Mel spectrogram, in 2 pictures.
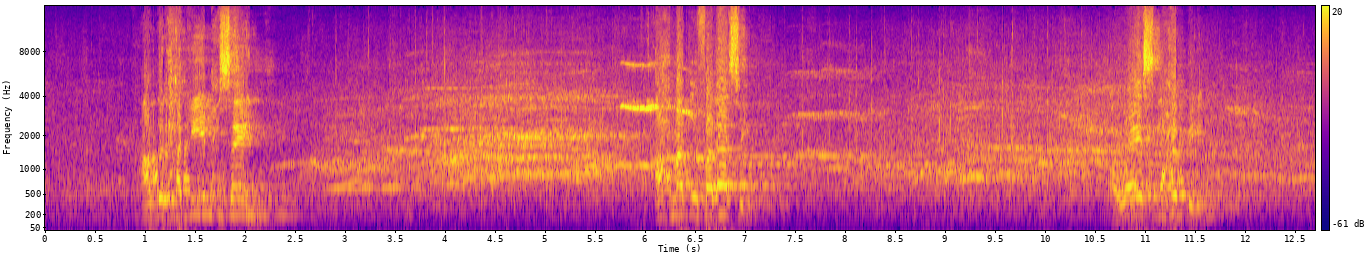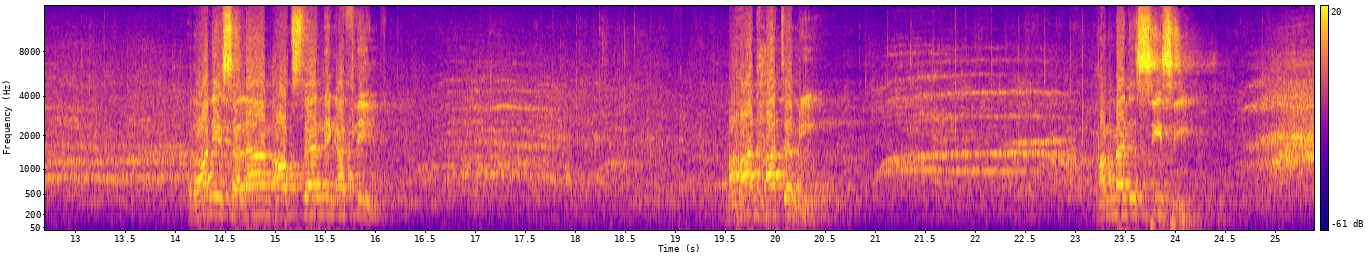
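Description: An audience claps and cheers in short bursts.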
